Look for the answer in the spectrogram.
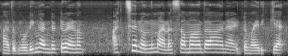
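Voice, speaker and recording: A woman's voice: medium pitch, normal speed, slight background noise, lightly acted. A woman voicing a caring elderly father, fond and protective toward his daughter, in a retold serial story. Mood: comforting.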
